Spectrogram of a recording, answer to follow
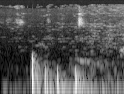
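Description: Marker writing on a whiteboard: about five soft, low knocks at uneven spacing as the pen strokes strike the board.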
